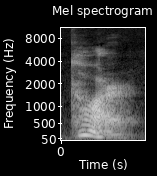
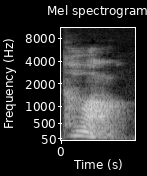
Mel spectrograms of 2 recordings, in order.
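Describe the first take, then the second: First: "car" with the final R clearly sounded; American-style "car", R fully voiced. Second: "car" with the final R swallowed; British-style "car", ending on an open vowel with no R. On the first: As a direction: say "car" slowly, pronouncing every letter including the R. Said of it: "clearly and simply, which means all the letters are pronounced". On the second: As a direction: say "car" the British way, dropping the R at the end. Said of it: "They pronounce it like this". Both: Shown as a demonstration.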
